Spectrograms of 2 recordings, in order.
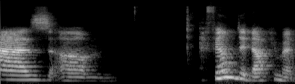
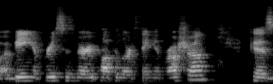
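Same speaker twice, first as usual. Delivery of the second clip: ordinary delivery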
